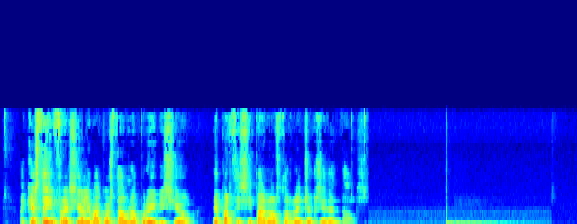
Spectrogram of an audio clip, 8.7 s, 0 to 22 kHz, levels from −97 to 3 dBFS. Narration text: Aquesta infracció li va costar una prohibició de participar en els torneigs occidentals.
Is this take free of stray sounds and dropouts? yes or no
no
